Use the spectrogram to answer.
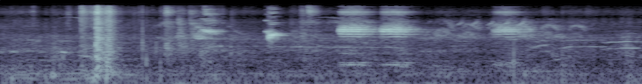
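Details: Lutino cockatiel from a breeding pair gives short, harsh, slightly warbled calls after a burst of wing flapping.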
